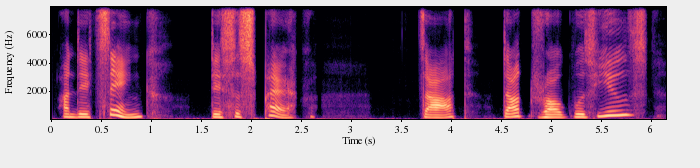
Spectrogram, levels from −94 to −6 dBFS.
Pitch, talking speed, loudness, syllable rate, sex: 220 Hz, 80 wpm, -19 LUFS, 2.9 syllables/s, female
